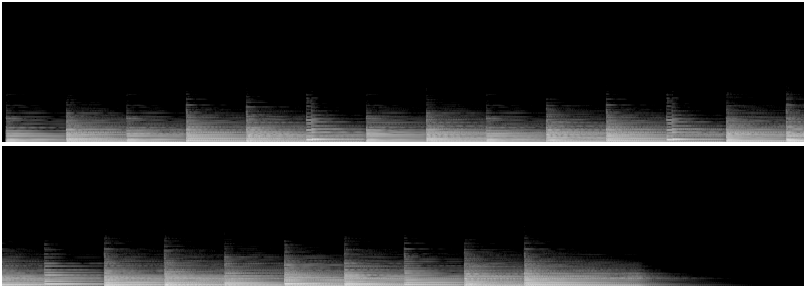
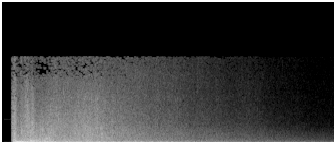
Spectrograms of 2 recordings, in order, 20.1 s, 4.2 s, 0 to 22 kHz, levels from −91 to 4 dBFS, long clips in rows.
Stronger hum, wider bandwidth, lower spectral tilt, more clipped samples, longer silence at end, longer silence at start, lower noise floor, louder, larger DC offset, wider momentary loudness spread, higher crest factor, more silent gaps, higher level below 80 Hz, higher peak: neither; second, 5.2 kHz vs 13.5 kHz; first, -10 dB/octave vs -4.5 dB/octave; neither; first, 1.9 s vs 0.85 s; about the same, 0.05 s vs 0.1 s; first, -90 dBFS vs -47 dBFS; about the same, -21 LUFS vs -20 LUFS; neither; second, 9 LU vs 24 LU; about the same, 18 dB vs 18 dB; neither; second, -48 dBFS vs -24 dBFS; about the same, -2 dBFS vs -2 dBFS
